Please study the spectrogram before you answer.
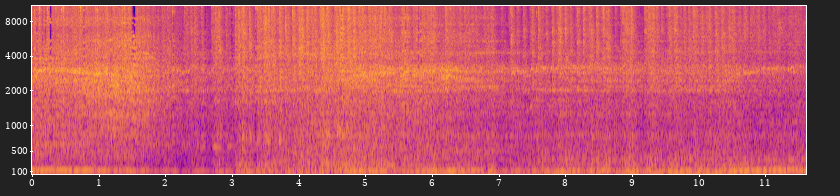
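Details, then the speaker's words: Procharged Foxbody Mustang with a big cam, idling after a new belt was fitted: choppy, loping idle at about three pulses a second with sharp ticking on top; big-cam lope plus an exhaust leak. "let me um let you guys hear it has a big cam in it and let me see if we can see that and it has an exhaust leak as well"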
